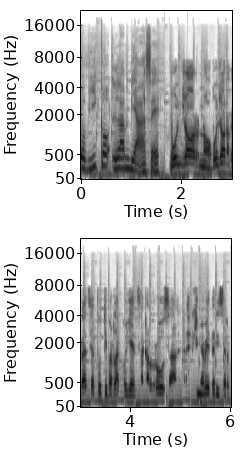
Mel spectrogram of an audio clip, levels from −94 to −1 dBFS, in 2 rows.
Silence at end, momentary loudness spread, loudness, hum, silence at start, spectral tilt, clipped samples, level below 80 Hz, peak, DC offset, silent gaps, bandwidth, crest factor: 0 s; 5 LU; -15 LUFS; none; 0 s; -4.5 dB/octave; under 0.1%; -38 dBFS; 0 dBFS; under 0.1%; none; 16.5 kHz; 16 dB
